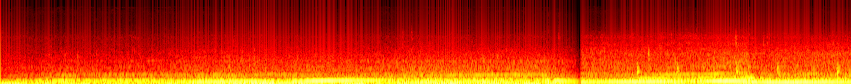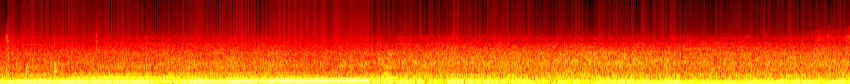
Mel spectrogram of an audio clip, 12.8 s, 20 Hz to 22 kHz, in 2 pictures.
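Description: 2021 C8 Corvette's 6.2-litre LT2 V8 running through a 2M Fabrication cat-back exhaust, heard from inside the cabin while accelerating through the gears. The engine note climbs, drops at an upshift about five and a half seconds in, climbs again and drops at a second upshift about nine seconds in, then holds steady at a cruise.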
